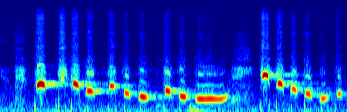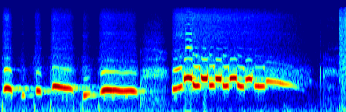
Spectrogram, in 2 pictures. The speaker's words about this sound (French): Ensuite, vous avez du sifflet de nez de la forêt équatoriale du Brésil. Alors, on souffle avec le nez et on fait ce qu'on veut, quoi.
